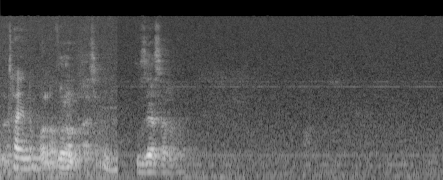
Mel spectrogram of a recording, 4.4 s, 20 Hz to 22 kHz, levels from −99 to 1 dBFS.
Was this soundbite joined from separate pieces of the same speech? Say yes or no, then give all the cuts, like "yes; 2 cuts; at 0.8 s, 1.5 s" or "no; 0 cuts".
yes; 1 cut; at 1.2 s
